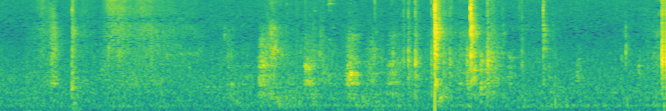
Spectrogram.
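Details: Pet Yorkie playing with a house rabbit, recorded on an Android phone; faint high yips and a few crisp sharp yaps, irregular and spaced out, over a quiet room with soft handling noises.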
